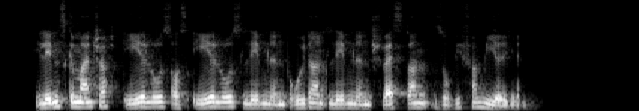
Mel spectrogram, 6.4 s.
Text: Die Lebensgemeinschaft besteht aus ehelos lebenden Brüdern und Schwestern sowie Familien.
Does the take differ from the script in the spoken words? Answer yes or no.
yes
